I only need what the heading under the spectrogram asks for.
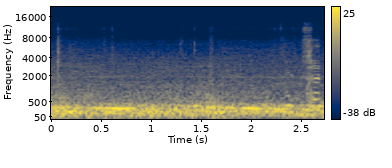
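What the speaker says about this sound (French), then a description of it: "L'accélération est folle, alors tu as 0 à 100 en moins de 2 secondes 9." A Maserati MC20 with its V6 biturbo engine accelerates hard, a loud continuous low engine drone with a rising tonal whine, heard from close inside or near the car.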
